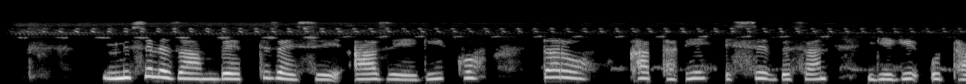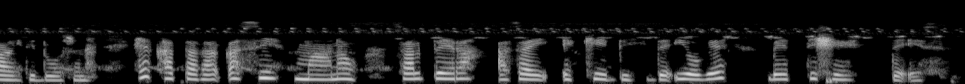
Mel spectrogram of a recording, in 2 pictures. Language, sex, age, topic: Gamo, female, 25-35, government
